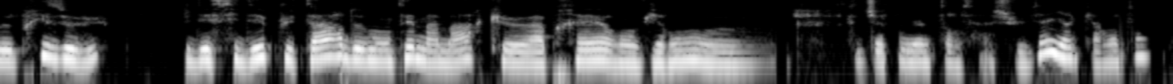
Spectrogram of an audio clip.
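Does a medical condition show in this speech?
No.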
